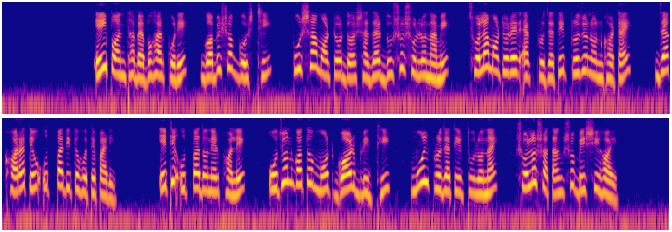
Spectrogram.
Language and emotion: Bengali, neutral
